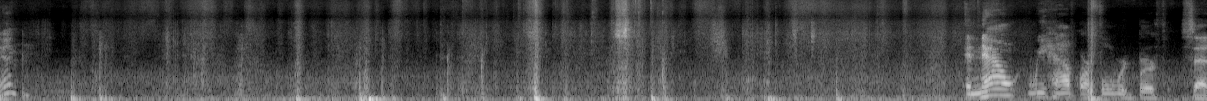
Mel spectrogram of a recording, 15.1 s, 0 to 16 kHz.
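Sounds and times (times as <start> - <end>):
cushions thumping: 0.0 - 7.2, 8.0 - 11.8, 13.6 - 14.0
scuffing rustles: 0.3 - 12.1.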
